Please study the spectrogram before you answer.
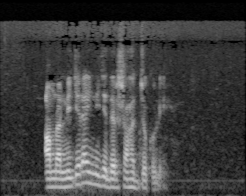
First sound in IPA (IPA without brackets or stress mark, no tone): a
